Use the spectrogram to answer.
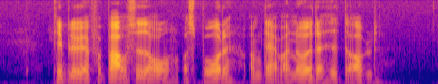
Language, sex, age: Danish, male, 32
